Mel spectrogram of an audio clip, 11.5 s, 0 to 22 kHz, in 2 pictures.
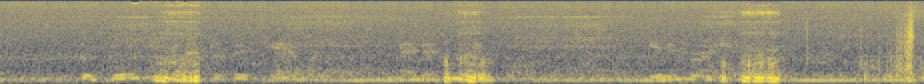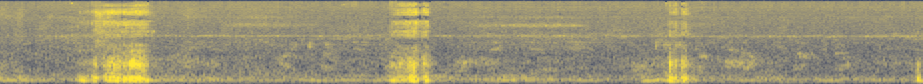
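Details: Sleepy brindle Chihuahua Wutsi snoring: irregular snorting, wheezy snores at roughly 34 a minute with whistling noisy breaths.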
